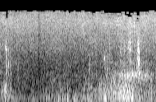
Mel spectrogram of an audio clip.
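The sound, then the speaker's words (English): A small boat on the water: a steady low rumble with rushing wind and water noise, continuous, with no voices. “So here we are in our little boat.”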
